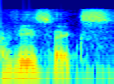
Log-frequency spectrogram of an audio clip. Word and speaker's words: VSIX: Yeah, V-S-I-X. Yeah, V6.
